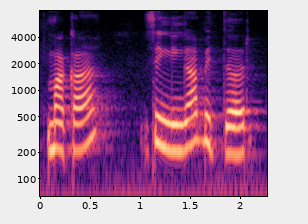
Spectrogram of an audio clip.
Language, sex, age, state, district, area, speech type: Goan Konkani, female, 30-45, Goa, Sanguem, rural, spontaneous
